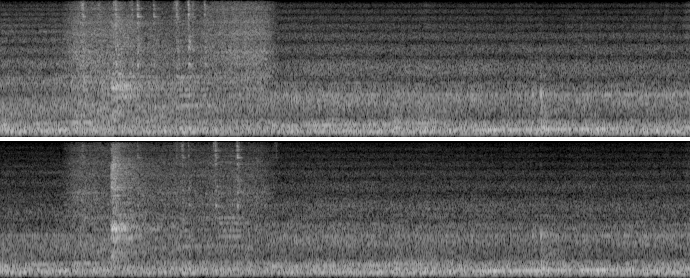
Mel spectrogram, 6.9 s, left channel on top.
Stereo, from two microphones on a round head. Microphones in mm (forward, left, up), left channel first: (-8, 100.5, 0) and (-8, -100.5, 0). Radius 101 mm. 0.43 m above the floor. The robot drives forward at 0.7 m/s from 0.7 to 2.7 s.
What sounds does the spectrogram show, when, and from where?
0.0 s an insect: 55° left (ahead or behind), 0.8 m; by 6.9 s 30° left (ahead or behind), 1.2 m
1.1 s a snare drum: 85° right, 8 m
